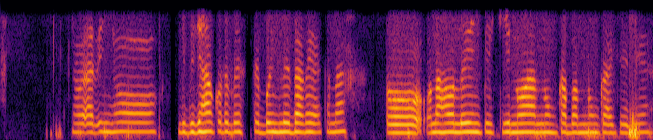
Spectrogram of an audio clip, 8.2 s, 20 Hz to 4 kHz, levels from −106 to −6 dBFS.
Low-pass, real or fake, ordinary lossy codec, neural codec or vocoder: 3.6 kHz; real; none; none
